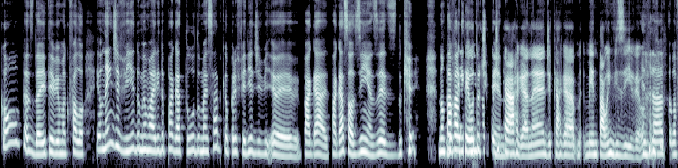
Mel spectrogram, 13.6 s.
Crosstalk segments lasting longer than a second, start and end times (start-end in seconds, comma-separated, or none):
8.9-10.2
